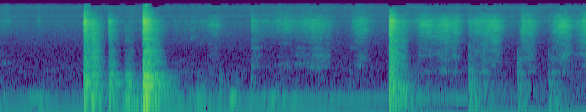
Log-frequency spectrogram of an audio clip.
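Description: Cookware knocks from a frying pan, wooden spoon and bowl: a quick cluster of sharp knocks about a second in, the loudest at the end of it, then another sharp knock about four seconds in as the pan is set on the hob, with light clattering between.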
